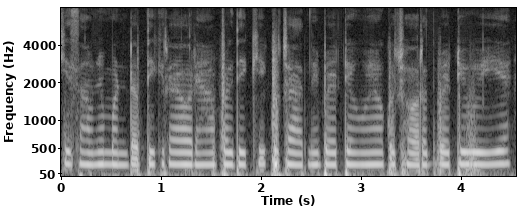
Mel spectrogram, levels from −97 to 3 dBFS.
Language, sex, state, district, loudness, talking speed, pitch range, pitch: Hindi, female, Chhattisgarh, Kabirdham, -20 LUFS, 275 wpm, 210-220 Hz, 215 Hz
